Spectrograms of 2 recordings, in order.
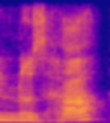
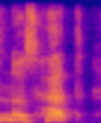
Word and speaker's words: Nuzhat: In Arabic, I think it's specifically Nuzha, but it's also pronounced as Nuzhat.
